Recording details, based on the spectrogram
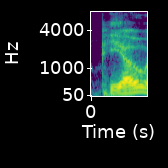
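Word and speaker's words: Piot: you beth indeed rich peter pio is that how you pronounce it thanks we have a letter later uh yeah with the i i think it's pot they say the tea yeah yeah they say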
